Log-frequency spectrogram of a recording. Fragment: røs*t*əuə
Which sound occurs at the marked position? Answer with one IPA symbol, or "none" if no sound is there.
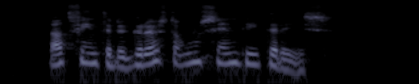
t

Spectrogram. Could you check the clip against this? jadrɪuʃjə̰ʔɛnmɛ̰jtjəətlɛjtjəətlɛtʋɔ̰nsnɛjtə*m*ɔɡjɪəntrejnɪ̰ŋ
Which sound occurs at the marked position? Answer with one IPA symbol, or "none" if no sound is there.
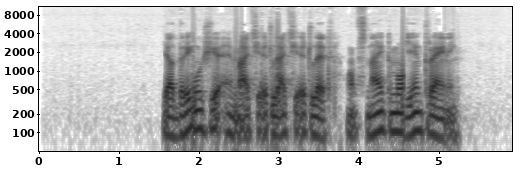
m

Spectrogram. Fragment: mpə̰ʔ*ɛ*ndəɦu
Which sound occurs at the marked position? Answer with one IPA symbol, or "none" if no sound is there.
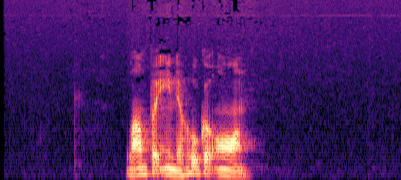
i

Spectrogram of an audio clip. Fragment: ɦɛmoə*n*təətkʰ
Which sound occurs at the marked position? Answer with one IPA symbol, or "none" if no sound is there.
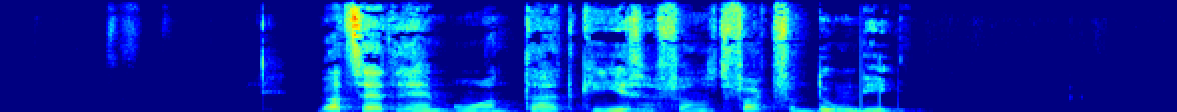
n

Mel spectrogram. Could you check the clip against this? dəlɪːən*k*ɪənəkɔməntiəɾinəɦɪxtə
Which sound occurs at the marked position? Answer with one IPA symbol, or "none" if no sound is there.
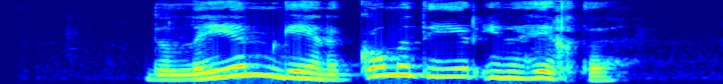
ɡ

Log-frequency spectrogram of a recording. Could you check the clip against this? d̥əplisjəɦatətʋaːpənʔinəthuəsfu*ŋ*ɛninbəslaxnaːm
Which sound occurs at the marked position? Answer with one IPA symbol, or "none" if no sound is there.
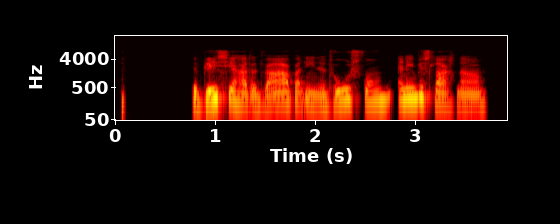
n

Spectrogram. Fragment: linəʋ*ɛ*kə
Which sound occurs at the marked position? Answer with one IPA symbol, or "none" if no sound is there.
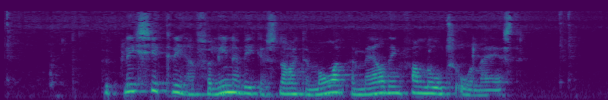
i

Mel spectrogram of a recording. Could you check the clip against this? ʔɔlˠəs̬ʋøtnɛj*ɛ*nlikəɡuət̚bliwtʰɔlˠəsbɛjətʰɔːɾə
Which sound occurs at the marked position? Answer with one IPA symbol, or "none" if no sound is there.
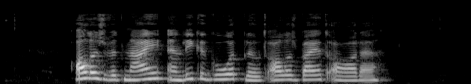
ɛ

